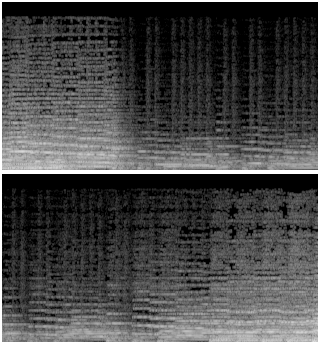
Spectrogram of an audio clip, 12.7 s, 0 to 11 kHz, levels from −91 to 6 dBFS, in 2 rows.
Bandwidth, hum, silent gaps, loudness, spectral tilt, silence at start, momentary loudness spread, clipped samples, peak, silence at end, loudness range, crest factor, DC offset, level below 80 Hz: 10.5 kHz; none; none; -18 LUFS; -6 dB/octave; 0 s; 17 LU; under 0.1%; 0 dBFS; 0 s; 12 LU; 18 dB; under 0.1%; -30 dBFS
